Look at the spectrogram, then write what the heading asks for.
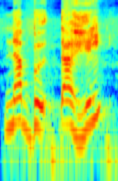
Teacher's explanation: बा पे कलकला होगा, पा जज़म की सूरत में है।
